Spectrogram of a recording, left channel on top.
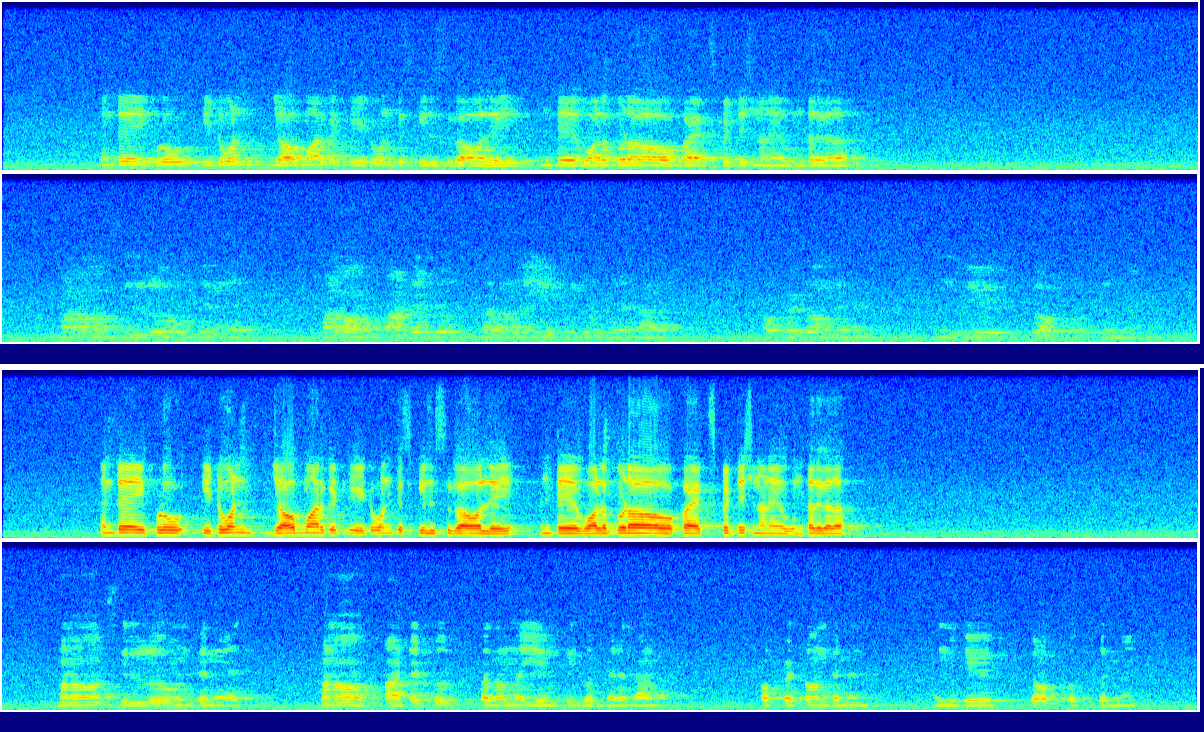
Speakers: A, on the right (about 50°); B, on the right (about 80°).
A: అంటే ఇప్పుడు ఎటువంటి జాబ్ మార్కెట్కి ఎటువంటి స్కిల్స్ కావాలి అంటే వాళ్ళకి కూడా ఒక ఎక్స్పెక్టేషన్ అనేది ఉంటంది కదా
B: మనం సిల్లు ఉంటేనే మనం పాంటట్టు కద ఏం సిల్ ఉంటేనే దా పప్పెట్ ఉంటేనే అందుకే జాబ్ వన్నాయి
